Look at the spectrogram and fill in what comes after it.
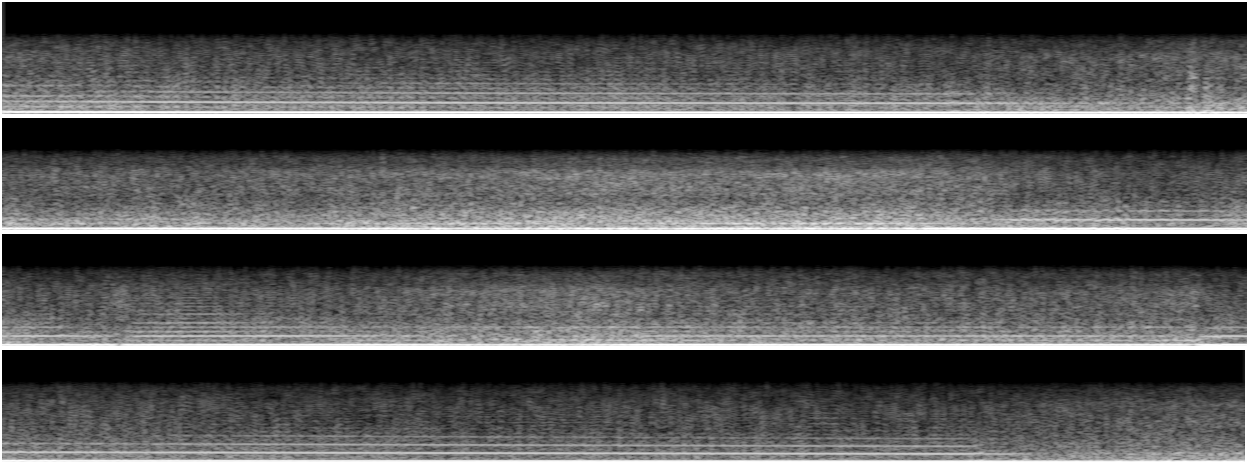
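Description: Honda Prelude's engine and road noise droning inside the cabin at highway speed: a steady low hum that slowly sinks in pitch, dropping a little twice along the way.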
